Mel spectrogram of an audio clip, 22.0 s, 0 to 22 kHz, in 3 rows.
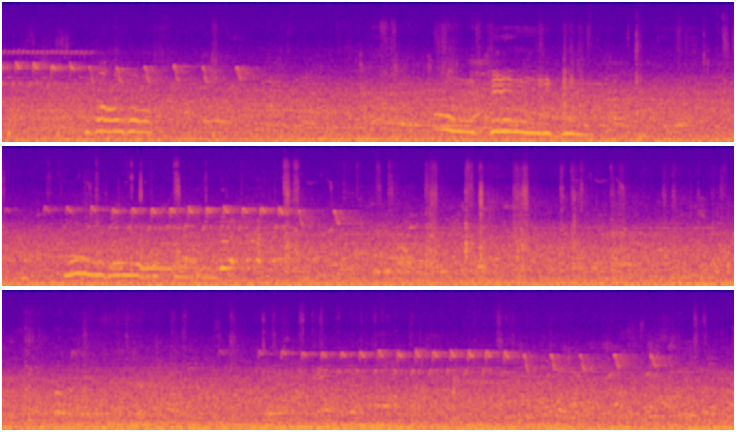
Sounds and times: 3.6s people shuffling along the path 17.9s

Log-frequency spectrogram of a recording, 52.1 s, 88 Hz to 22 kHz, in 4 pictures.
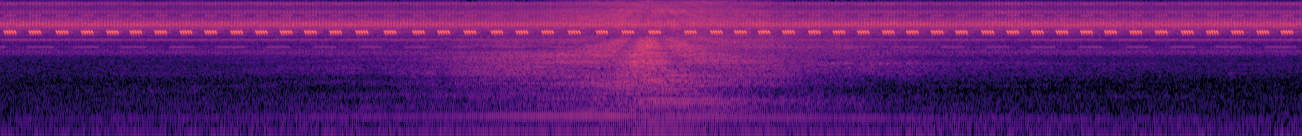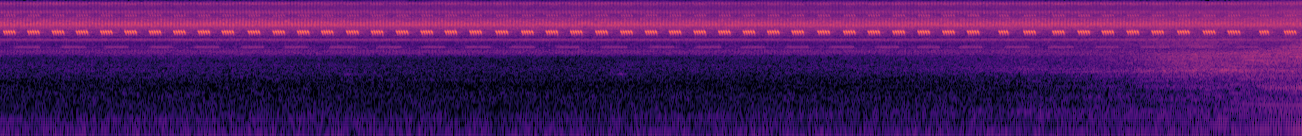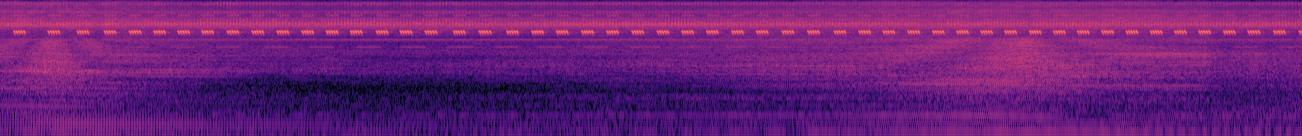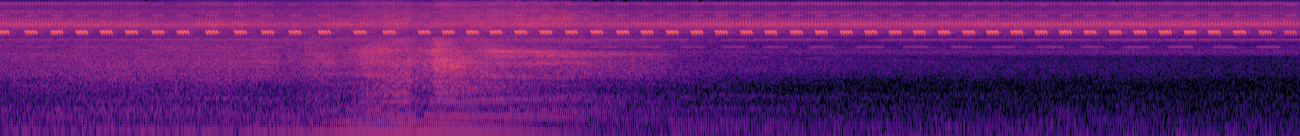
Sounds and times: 0.0s Insects sound 52.0s
0.0s Traffic sound 52.0s

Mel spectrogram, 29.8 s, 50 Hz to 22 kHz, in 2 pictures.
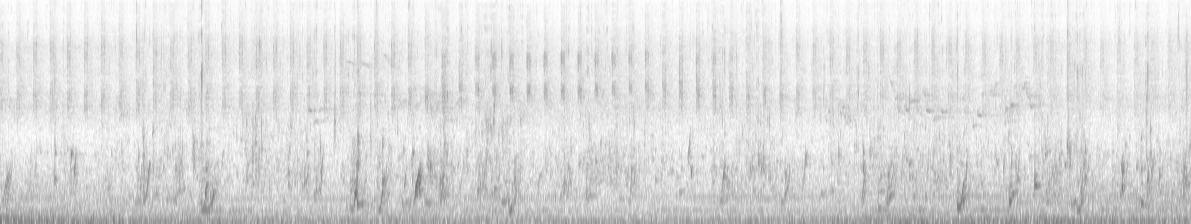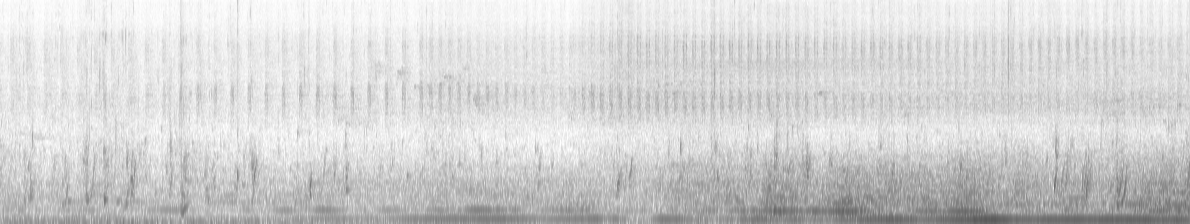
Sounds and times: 11.1s three planes 29.7s

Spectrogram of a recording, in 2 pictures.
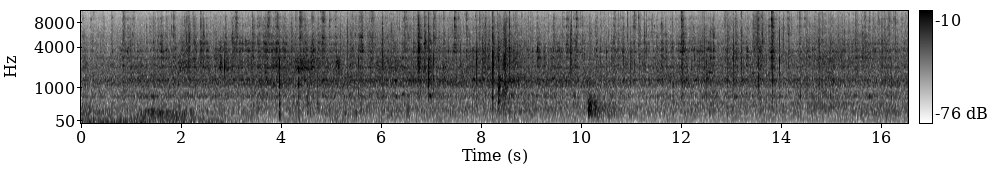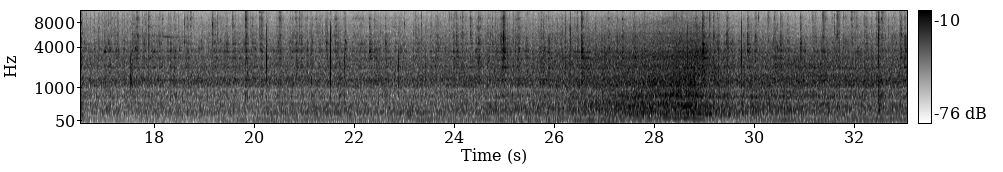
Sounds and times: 0.0s military cargo flights 27.2s

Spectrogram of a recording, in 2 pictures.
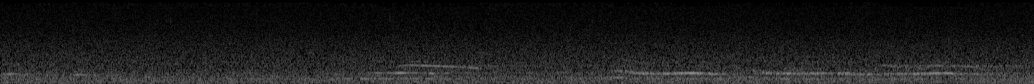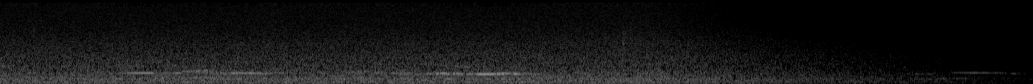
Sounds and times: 3.3s Owls 5.0s
6.0s Owls 10.5s
11.5s Owls 13.1s
13.8s Owls 15.7s

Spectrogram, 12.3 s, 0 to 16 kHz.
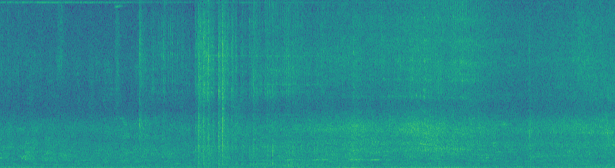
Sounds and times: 0.0s Traffic sound 12.3s
0.0s Walking in the night market 12.3s

